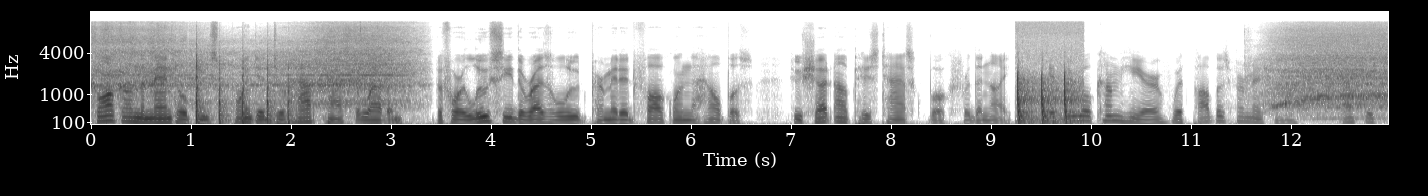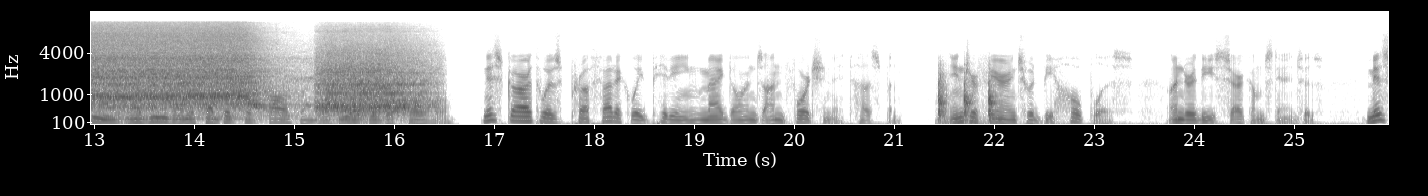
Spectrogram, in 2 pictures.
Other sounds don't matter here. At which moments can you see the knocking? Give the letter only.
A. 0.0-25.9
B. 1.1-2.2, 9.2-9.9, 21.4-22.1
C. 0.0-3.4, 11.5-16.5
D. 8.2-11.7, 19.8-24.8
B.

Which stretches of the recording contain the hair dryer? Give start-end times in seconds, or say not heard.
0.0-3.4, 11.5-16.5.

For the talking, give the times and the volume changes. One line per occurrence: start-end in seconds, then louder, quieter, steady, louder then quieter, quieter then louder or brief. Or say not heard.
0.0-25.9 quieter.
